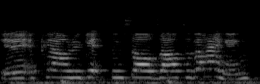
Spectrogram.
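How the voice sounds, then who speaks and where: A woman's voice: high-pitched, steady tone, brisk, fairly bright tone, reverberant, distant mic, low-quality recording. A woman playing a scrappy, cheeky male street clown with a Cockney accent, talking in rhymes and boasting. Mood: chatty. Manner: rhyming, chatty, boastful. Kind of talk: stage play acting.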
